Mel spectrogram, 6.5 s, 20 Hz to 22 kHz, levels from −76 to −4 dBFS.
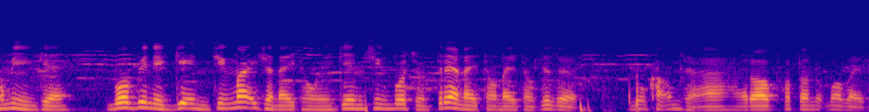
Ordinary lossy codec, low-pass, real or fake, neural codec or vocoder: none; 5.4 kHz; real; none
